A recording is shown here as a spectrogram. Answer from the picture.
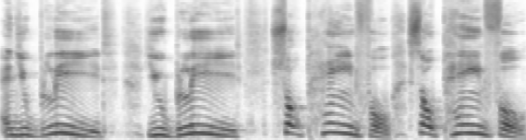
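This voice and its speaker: At a very slow pace, a man speaks with an American accent. His pitch is high and his intonation lively. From US Northeast, the Bronx, New York. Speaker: spoken word poet. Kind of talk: spoken word poetry performance.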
